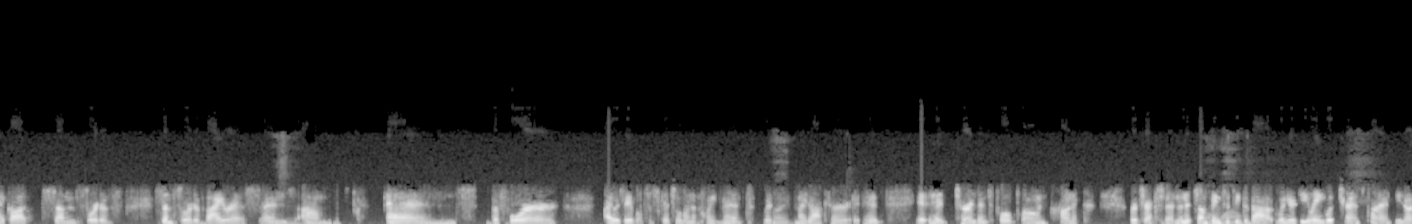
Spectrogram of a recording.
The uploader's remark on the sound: spoke by phone with her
